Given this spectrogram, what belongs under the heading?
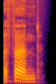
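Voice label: "affirmed", British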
